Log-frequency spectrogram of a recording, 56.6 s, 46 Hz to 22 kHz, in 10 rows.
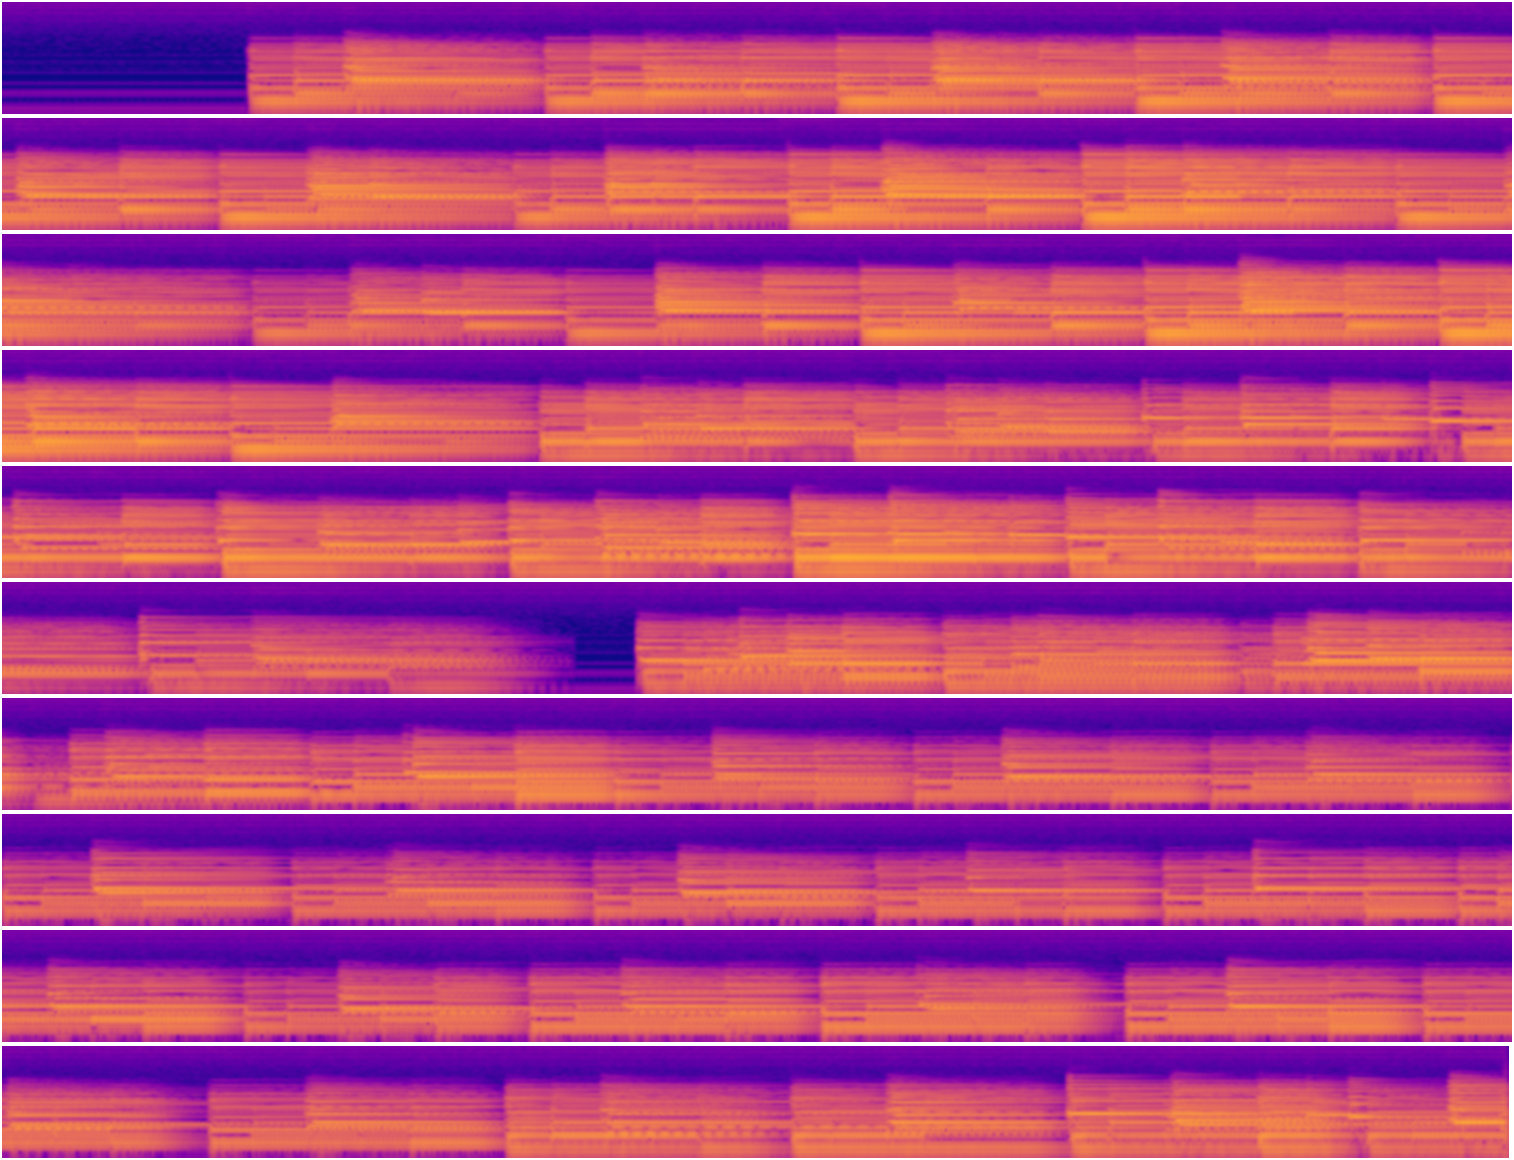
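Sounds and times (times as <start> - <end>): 
solo piano song: 0.0 - 56.6.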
